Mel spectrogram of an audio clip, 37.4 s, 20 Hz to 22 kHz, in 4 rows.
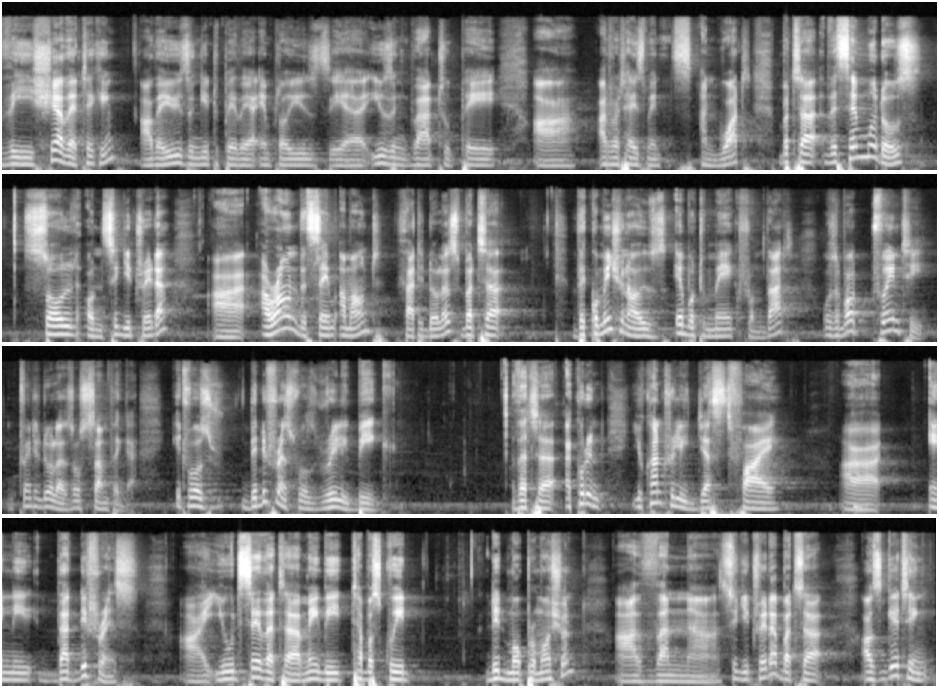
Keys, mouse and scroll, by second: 2.2 click, 2.5 Tab, 2.7-4.0 scroll down 1, 4.0 `, 4.5-5.3 scroll down 1, 5.7 `, 8.5-11.3 drag, 9.1 scroll up 1, 12.0 KP_1, 13.1 Tab, 14.1-14.6 scroll down 1, 14.6-16.1 scroll up 1, 16.1 `, 23.0 scroll up 1, 23.4 `, 25.0 scroll down 1, 26.0 `, 26.1-27.1 scroll up 2, 27.1 scroll up 1, 27.2 KP_1, 27.9-28.9 scroll down 2, 28.9-29.2 scroll down 1, 29.2 Tab, 29.5-30.1 scroll up 2, 30.1 alt+a, 30.3 scroll down 2, 30.6 `, 31.3-32.0 scroll up 2, 32.0 `, 32.7 Tab, 33.7 click, 35.6 ctrl+l, 36.9 shift+d.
